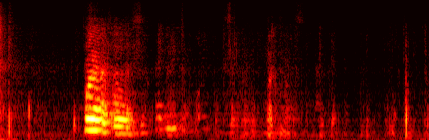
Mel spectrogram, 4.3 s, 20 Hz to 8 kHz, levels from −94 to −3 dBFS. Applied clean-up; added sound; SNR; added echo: neural mask model DeepFilterNet 3.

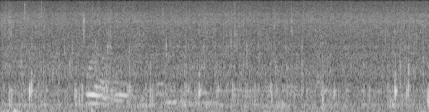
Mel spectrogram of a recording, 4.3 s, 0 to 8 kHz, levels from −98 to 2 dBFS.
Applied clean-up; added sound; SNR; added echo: none; Boiling; -2 dB; reverberation time 0.3 s.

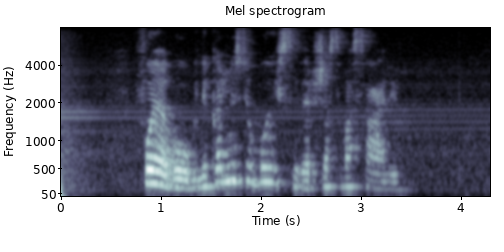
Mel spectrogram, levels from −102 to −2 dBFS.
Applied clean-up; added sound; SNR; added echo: none; none; none; none.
